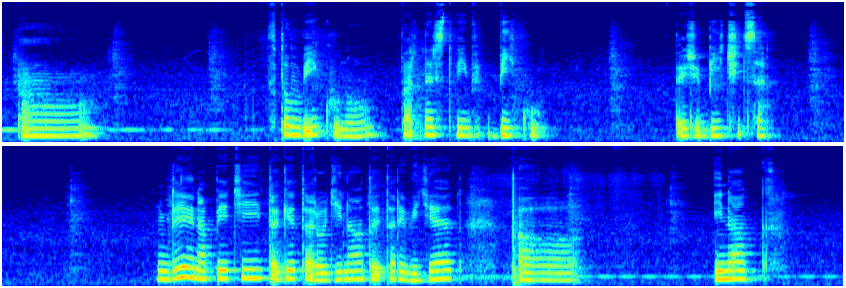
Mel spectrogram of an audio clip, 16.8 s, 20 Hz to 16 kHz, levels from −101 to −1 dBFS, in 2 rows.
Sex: female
